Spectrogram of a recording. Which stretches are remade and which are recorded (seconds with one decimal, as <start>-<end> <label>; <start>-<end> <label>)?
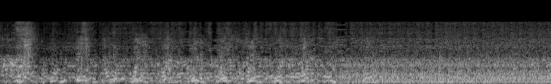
0.0-3.4 remade; 3.4-5.5 recorded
